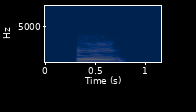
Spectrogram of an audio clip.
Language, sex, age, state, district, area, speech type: Manipuri, female, 30-45, Manipur, Imphal East, rural, conversation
